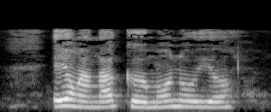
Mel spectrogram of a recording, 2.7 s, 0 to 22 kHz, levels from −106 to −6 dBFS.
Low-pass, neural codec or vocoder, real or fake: 7.2 kHz; none; real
